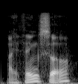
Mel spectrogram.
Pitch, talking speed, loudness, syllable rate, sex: 110 Hz, 230 wpm, -17 LUFS, 4.8 syllables/s, male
